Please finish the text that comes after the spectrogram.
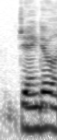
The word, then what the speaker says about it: Django: Um, uh, we had, uh, Django Unchained.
